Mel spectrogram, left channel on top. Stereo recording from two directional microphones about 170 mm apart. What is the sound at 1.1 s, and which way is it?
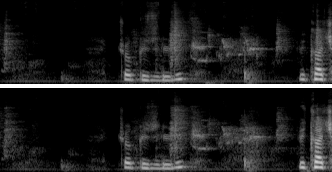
Speech, 10° left (ahead or behind).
